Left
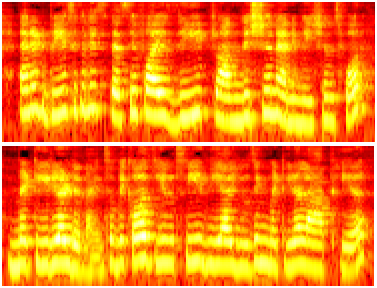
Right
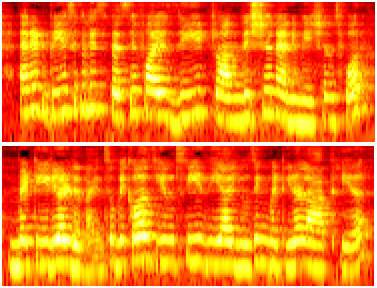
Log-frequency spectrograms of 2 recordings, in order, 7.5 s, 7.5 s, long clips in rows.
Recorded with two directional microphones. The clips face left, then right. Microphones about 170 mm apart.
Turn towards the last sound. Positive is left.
turn(degrees=30)  # may be behind; listen again after turning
